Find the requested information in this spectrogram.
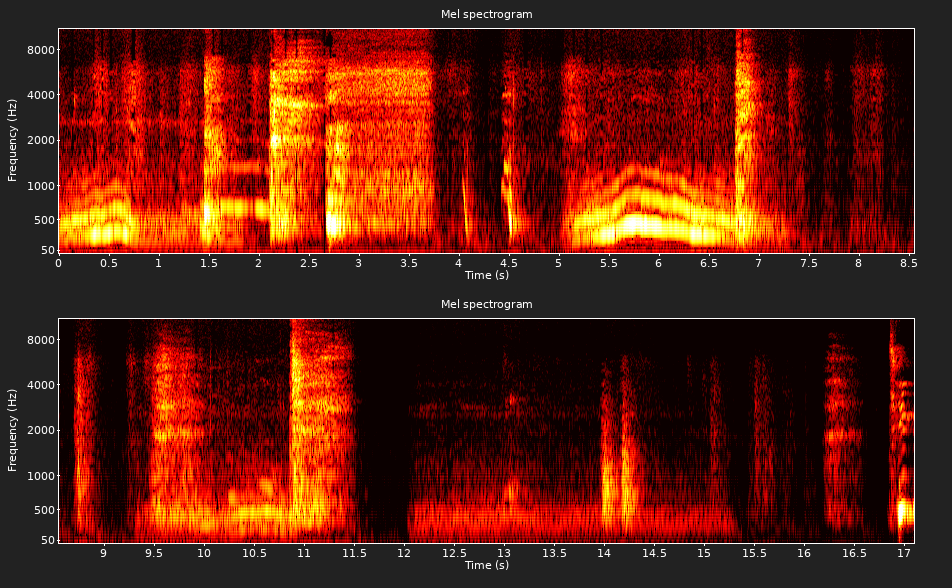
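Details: Cats Tigger and Vivie meeting for the first time indoors; long drawn-out yowls that rise and fall in pitch, several in a row with short pauses, some flat and held, others arching, in a small quiet room.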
